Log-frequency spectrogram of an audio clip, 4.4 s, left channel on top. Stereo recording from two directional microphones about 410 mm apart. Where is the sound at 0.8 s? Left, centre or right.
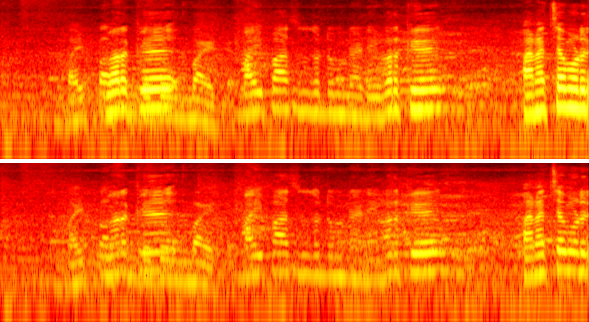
Centre.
